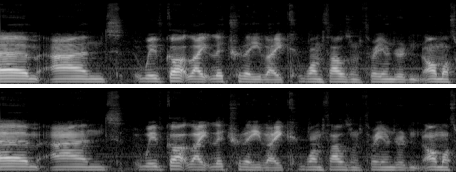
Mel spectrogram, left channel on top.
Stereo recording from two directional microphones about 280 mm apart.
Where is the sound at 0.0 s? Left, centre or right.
Centre.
